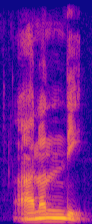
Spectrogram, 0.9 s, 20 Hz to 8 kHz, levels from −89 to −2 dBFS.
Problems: none marked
